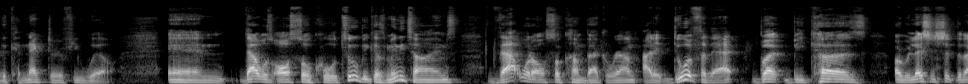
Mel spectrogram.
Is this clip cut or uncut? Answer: cut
